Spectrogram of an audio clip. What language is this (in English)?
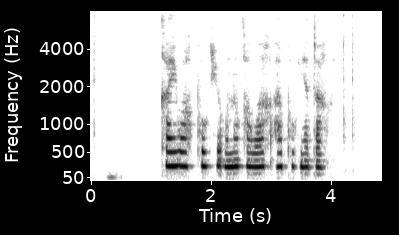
Arequipa-La Unión Quechua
